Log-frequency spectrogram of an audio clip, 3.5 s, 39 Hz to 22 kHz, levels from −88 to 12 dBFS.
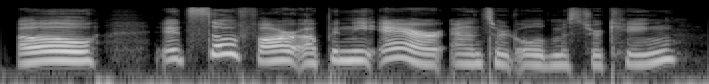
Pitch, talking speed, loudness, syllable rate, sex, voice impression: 220 Hz, 205 wpm, -17 LUFS, 4.7 syllables/s, female, feminine, very adult-like, intellectual, slightly strict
